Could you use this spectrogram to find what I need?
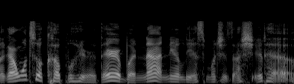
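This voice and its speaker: This man has an animated tone. His pitch sits in the medium range. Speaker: gaming streamer and vlogger. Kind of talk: personal monologue. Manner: loud.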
